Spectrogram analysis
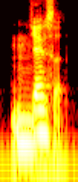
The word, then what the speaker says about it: Jameson: but uh it's pretty this is like gym and then the sun if you just dissect it like that you know jameson um but yeah it's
